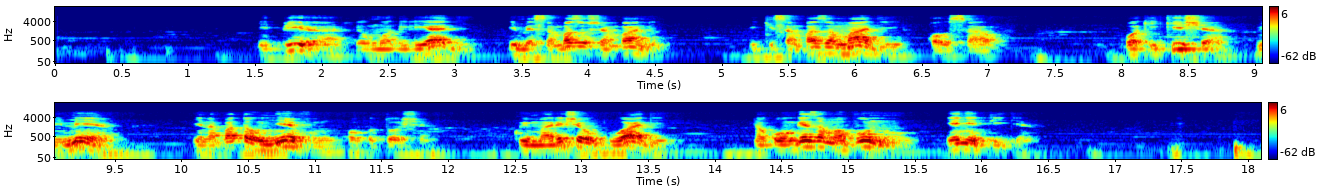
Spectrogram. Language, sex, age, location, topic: Swahili, male, 25-35, Dar es Salaam, agriculture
